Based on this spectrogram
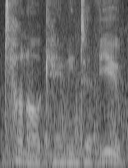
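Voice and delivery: usual speaking voice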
